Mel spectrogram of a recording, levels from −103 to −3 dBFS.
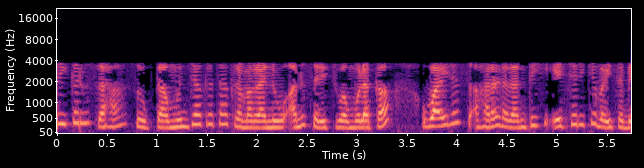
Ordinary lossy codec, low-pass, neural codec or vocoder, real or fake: AAC, 32 kbps; 3.6 kHz; none; real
